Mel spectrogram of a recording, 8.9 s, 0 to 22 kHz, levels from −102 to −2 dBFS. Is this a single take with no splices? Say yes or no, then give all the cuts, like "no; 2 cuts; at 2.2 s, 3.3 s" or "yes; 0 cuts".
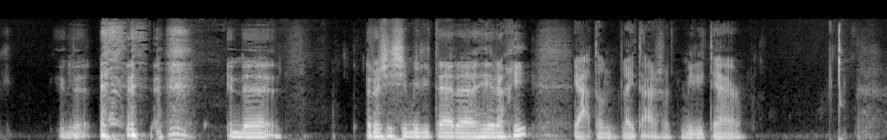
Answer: no; 1 cut; at 5.7 s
